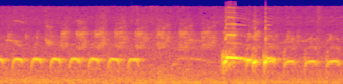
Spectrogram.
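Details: Zebra dove of local stock calling to draw a male into song: a row of about seven clipped, soft coos, a pause, then a loud whistled rolling burst trailing into more short coo notes.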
